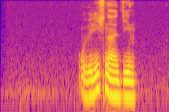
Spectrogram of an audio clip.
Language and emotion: Russian, neutral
